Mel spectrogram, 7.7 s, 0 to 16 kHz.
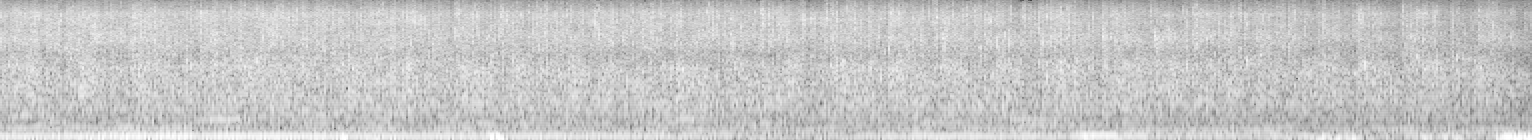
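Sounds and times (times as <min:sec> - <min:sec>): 
audience clapping hands: 0:00.0 - 0:07.6.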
